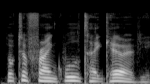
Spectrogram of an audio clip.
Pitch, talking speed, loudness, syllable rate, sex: 145 Hz, 280 wpm, -17 LUFS, 5.0 syllables/s, male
